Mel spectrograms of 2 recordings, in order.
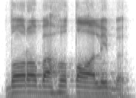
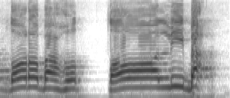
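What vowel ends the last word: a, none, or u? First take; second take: none; a. First: The last word ends with no final vowel. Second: The last word ends with a short a. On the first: It is unclear who hit whom. "Coba kalau pakai sukun" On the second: He hit the student. "maka berarti dia memukul talib"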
